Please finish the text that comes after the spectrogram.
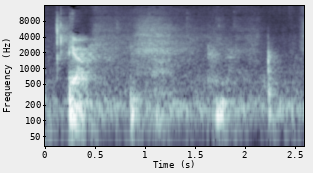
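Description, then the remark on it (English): Quiet sips of water from a huge jug, with a few short wet slurps and gulps spread over a couple of seconds, plus faint breathy noises between them. “As I take a sip of my water. Fucking huge ass jug.”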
